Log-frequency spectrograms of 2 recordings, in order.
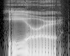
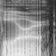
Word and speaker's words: Eeyore: If you say his name in a British accent, it sounds like Eeyore, Hee-ah, Eeyore, Hee-ah, like a donkey would say.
